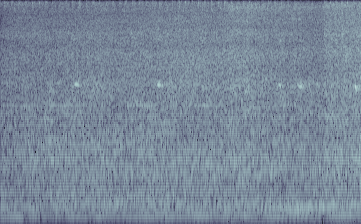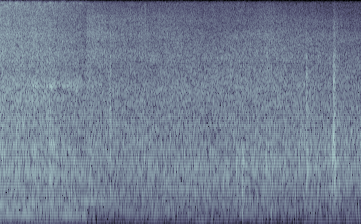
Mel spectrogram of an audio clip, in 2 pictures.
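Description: City street traffic noise with a low, steady vehicle engine hum that rises slightly in pitch about halfway through, then fades out at about two-thirds of the way.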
